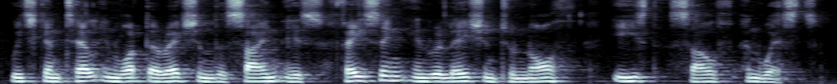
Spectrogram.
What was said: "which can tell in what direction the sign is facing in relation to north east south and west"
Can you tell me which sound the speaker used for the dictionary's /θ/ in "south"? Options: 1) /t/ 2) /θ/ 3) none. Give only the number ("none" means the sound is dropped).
2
